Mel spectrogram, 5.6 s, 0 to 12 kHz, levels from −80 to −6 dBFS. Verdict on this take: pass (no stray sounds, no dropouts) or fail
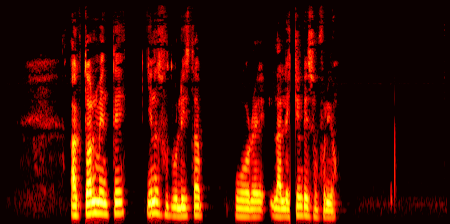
fail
